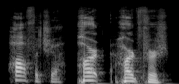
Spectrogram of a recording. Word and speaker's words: Hertfordshire: Heart as in your body. Ford as in the motor car. Shire as in where the gremlins live. Yeah, but you don't pronounce the T when you say heart. You're like hard. I did. Hertfordshire. Hertfordshire. You don't like aspirate it like heart.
